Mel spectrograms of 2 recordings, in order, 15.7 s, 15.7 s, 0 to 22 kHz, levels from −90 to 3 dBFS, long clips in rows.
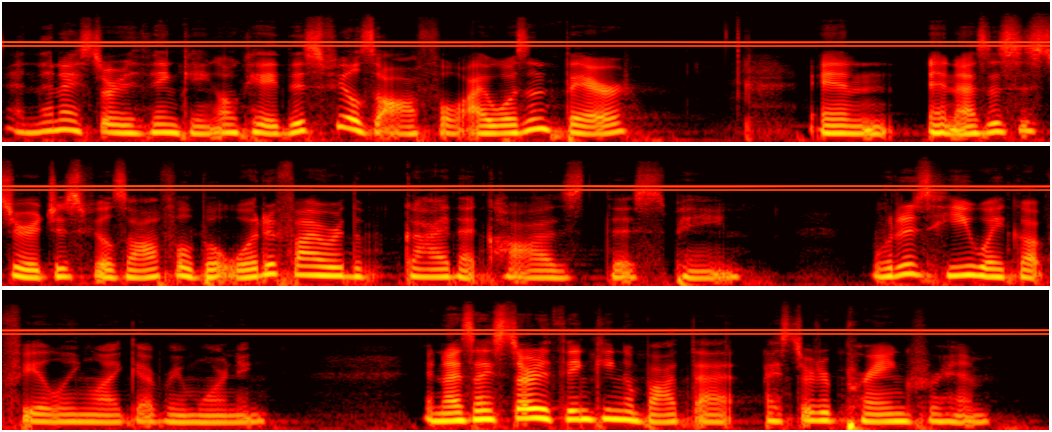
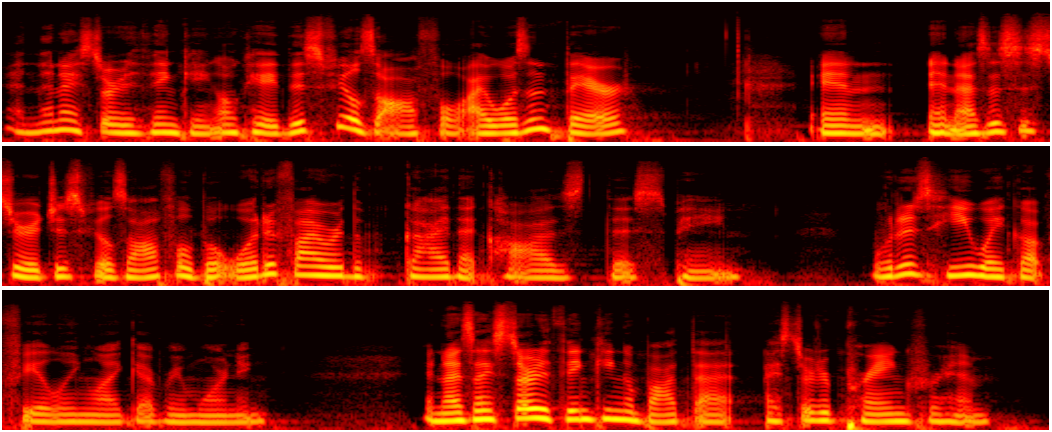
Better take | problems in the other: second | high-pitched whine; loud; throughout; 7.5 kHz, 6 dB below the speech

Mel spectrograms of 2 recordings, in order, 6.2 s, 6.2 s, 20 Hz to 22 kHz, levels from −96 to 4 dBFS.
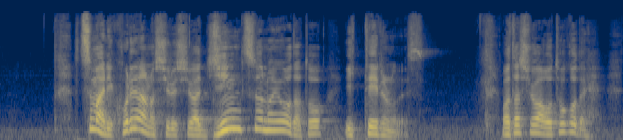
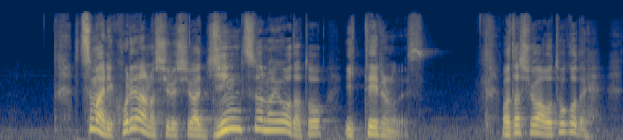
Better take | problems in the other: neither | none

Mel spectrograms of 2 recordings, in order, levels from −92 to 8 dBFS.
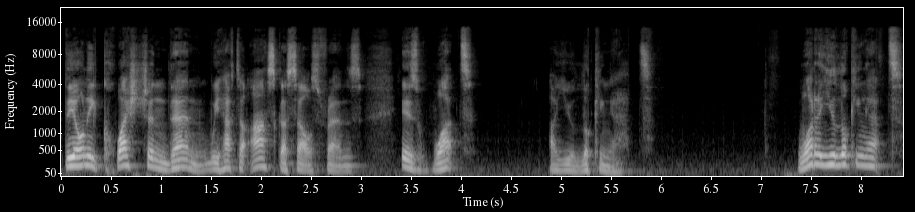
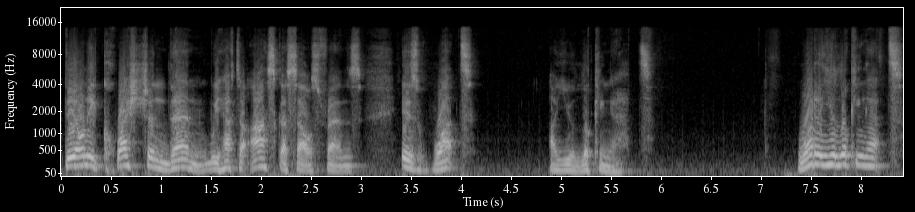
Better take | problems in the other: first | distortion; heavy; 6 dB below the speech

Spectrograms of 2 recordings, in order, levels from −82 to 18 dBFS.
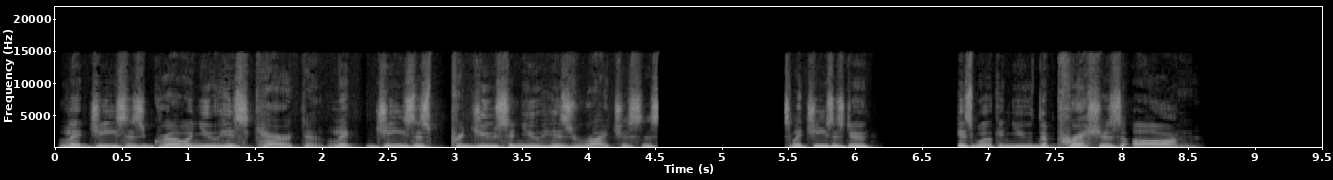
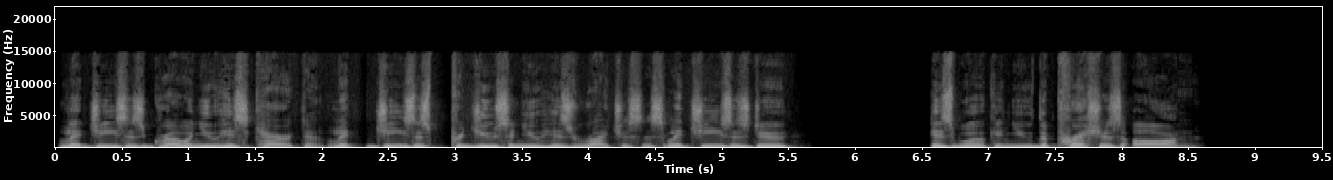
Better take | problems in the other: second | audio freezing; at 4.5 s for 1 s

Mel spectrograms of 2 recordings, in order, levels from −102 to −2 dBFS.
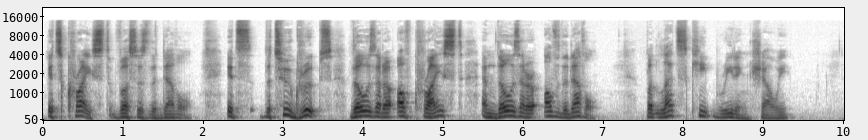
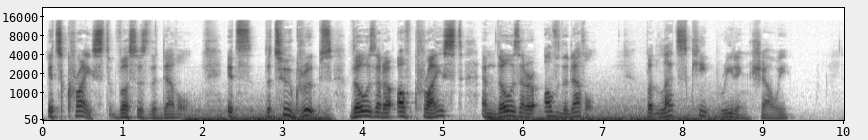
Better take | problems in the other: first | low rumble; faint; from 2 to 3.5 s and from 5.5 to 8.5 s; 20 dB below the speech

